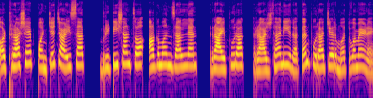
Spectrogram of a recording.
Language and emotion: Goan Konkani, neutral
